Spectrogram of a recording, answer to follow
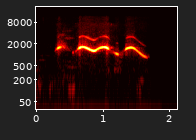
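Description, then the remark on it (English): A person whistles a bird-call imitation: three clear, warbling phrases that rise and dip in pitch, the last sliding downward, with no talking. “I'll whistle at him. It's the perfect bird call.”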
